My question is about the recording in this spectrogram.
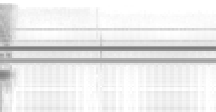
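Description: A single steady pure tone held at an even level as the band's last chord cuts off at the start, with one faint click about a second in.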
